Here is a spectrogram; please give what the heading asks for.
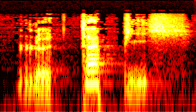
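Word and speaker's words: tapis: one more time tapi remember final s not pronounced tapi so in the previous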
